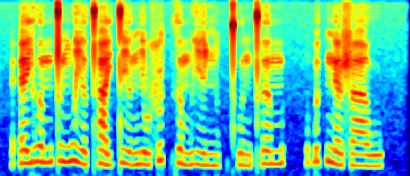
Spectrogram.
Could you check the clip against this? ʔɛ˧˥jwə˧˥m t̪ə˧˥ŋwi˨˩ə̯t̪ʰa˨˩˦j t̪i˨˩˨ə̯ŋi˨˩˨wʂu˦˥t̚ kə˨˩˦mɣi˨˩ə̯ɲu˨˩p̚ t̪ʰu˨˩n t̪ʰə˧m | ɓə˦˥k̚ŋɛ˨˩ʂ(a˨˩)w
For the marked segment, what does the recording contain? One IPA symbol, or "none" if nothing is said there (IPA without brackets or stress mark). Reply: a˨˩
